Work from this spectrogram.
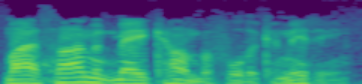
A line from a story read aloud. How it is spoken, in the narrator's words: he said flatly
